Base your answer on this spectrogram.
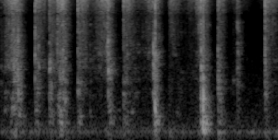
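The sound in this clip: A card is pulled from a deck, heard as many short, crisp rustling and sliding swishes in an uneven rhythm, with no talking.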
